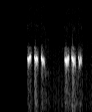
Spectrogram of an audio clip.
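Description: A female quail gives two quick bursts of three short, clipped whistled notes, the groups about a second apart, against a silent background.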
